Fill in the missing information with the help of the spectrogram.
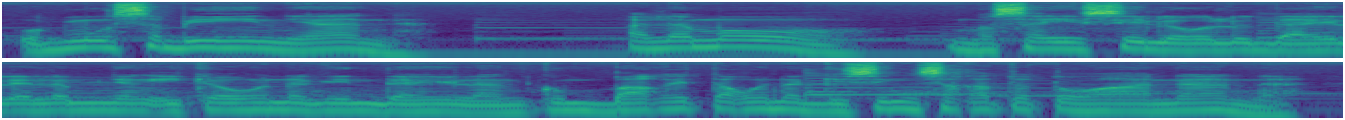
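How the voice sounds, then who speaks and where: A man's voice: mid-range voice, steady tone, fast, darkish tone, faint music behind, close to an everyday voice. Man playing a tender young heir. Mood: reassuring. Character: young male lover, rich heir, tender and reassuring. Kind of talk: Tagalog audio drama acting.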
